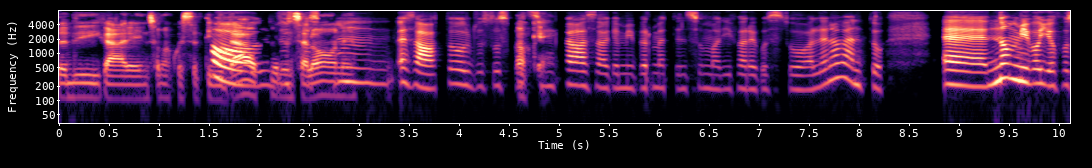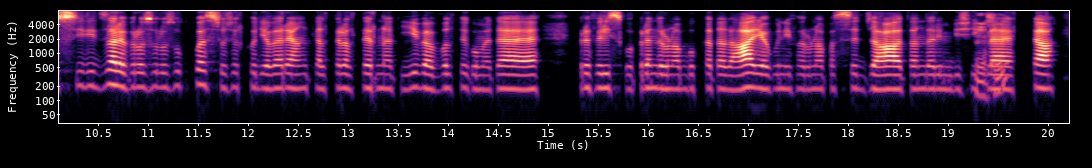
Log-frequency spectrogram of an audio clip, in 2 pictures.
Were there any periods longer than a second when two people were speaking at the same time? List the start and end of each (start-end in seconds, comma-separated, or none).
1.5-3.0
